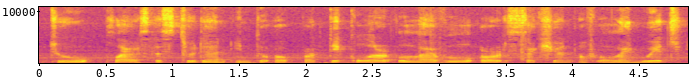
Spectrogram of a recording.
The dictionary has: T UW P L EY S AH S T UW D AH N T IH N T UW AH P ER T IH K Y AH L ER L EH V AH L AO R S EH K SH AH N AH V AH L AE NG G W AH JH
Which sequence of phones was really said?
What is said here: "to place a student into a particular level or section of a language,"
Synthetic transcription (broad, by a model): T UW P L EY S AH S T UW D AH N T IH N T UW AH P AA T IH K Y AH L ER L EH V AH L AO R S EH K SH AH N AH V AH L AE NG G W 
